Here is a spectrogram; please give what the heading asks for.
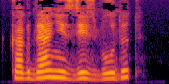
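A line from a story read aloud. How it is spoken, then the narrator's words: Sharp question. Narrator (Russian): резко спросил Карлайл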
